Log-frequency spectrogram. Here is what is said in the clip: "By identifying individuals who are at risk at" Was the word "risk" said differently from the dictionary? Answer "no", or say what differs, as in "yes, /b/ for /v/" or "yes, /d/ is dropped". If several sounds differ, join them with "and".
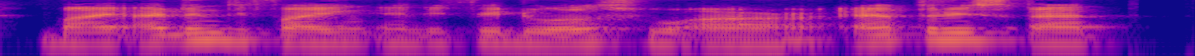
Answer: yes, /k/ is dropped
